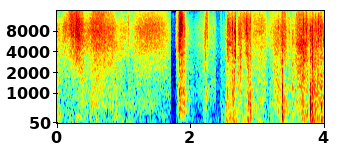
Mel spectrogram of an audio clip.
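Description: Cardboard packaging of a laptop being unpacked: box parts rubbing and sliding against each other, a sharp knock a little under two seconds in, then a run of light knocks and rustles as inner boxes are lifted out.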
